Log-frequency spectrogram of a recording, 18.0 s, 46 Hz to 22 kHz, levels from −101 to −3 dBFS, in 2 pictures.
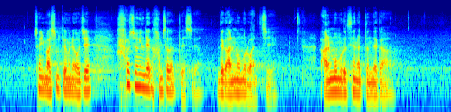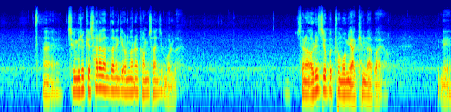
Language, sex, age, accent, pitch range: Korean, male, 50-69, native, 130-170 Hz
